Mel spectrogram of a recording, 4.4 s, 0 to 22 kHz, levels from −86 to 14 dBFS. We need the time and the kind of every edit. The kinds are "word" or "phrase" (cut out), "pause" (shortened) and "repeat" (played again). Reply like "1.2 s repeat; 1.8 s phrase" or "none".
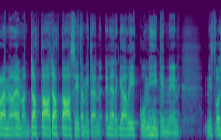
1.0 s repeat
